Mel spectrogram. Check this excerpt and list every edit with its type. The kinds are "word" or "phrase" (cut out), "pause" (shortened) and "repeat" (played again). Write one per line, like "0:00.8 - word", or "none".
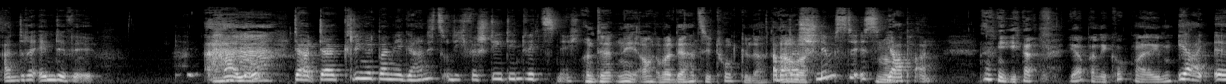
0:06.5 - word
